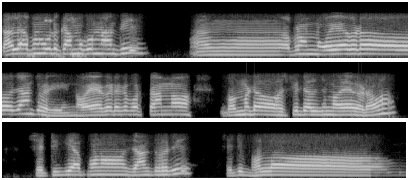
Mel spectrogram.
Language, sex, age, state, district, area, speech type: Odia, male, 45-60, Odisha, Nayagarh, rural, conversation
